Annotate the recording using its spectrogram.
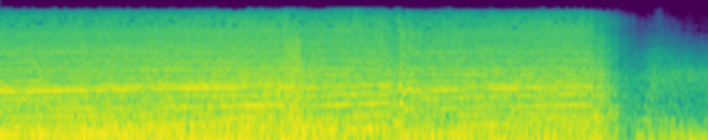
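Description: A racing car engine roars loudly at high speed.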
